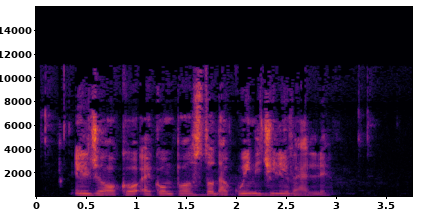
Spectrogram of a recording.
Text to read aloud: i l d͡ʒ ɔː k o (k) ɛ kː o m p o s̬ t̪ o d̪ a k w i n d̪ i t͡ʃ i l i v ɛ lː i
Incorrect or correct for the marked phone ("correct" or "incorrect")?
incorrect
